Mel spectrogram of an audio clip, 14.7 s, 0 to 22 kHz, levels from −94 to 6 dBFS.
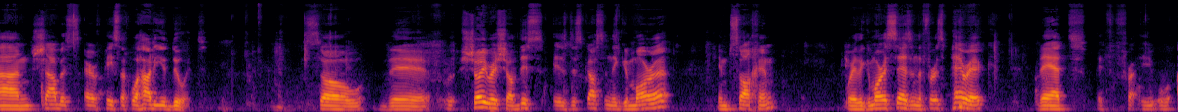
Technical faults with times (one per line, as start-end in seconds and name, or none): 0.00-14.73 noise suppressor applied to music or sounds
2.37-3.81 sound cut by the noise suppressor
5.39-5.58 sound cut by the noise suppressor
8.39-8.99 sound cut by the noise suppressor
9.72-10.57 sound cut by the noise suppressor
12.32-12.95 sound cut by the noise suppressor
13.73-14.08 sound cut by the noise suppressor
